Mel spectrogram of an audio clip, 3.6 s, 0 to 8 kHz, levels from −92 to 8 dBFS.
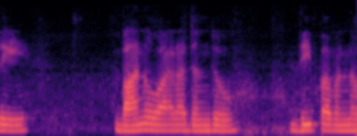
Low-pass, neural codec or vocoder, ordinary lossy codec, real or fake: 7.2 kHz; codec, 16 kHz, 1.1 kbps, Voila-Tokenizer; none; fake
